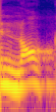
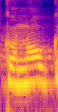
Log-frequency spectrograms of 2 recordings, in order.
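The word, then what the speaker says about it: knock: अब जैसे कि कहा जाए नॉक द डोर, और कोई उसको पढ़े जो उसको ना जानता हो, तो वह कहेगा कनॉक द डोर, के साइलेंट वह नहीं पढ़ेगा, कहेगा कनोक द डोर। अब क्यों कहा उसने कनोक द डोर? क्योंकि यहाँ पर उसे ये नियम नहीं पता कि के साइलेंट होता है, वह मौन में चला जाता है, उसे बोलना नहीं होता, उसका उच्चारण नहीं होता, उसे मालूम नहीं।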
